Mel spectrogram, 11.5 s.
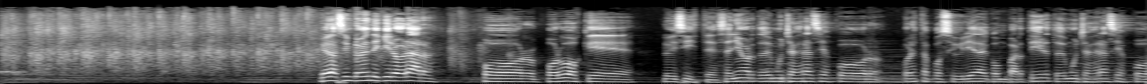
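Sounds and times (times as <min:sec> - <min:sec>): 
audience applause: 0:00.0 - 0:05.1
speech: 0:03.2 - 0:11.4.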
